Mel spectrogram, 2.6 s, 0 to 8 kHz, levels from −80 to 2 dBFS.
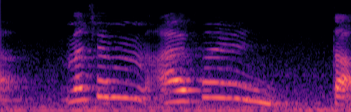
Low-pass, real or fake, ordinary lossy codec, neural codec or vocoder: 7.2 kHz; real; none; none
